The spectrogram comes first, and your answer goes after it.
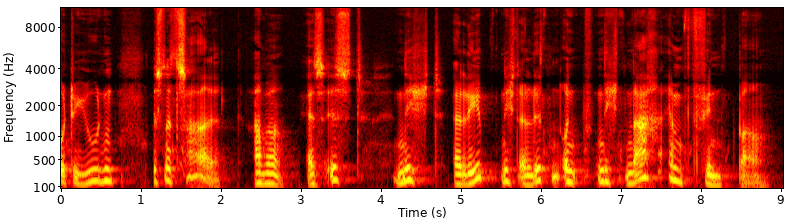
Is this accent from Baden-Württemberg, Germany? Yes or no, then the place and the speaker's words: no; Berlin, Germany; ich bin ja Berliner, meine Eltern waren Berliner, bin ja da aufgewachsen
